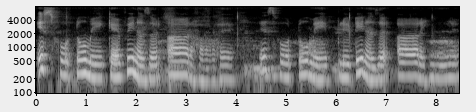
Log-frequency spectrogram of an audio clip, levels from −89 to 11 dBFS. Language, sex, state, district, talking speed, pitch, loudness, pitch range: Hindi, female, Madhya Pradesh, Umaria, 115 wpm, 220 Hz, -17 LUFS, 200-250 Hz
